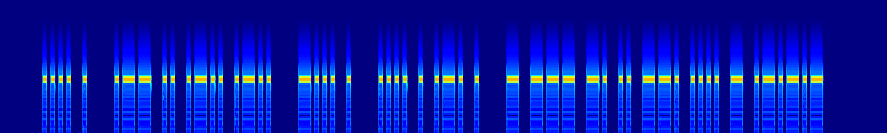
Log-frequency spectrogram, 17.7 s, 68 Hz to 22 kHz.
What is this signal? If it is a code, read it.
Morse code, heard as a keyed tone, about 15 wpm, 700 Hz. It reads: HE WILL BE HERE TONIGHT.
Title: Sentences from Top 600 Words 15wpm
